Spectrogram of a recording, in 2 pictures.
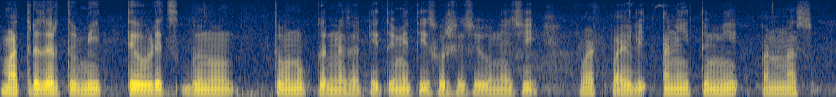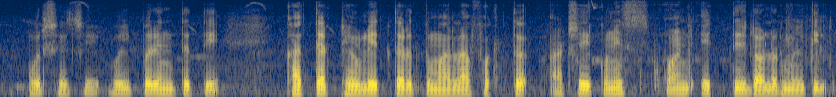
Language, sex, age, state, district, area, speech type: Marathi, male, 18-30, Maharashtra, Hingoli, urban, read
